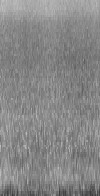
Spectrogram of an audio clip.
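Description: Surf washing on the beach, a steady rushing noise, with wind rumbling on the microphone.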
